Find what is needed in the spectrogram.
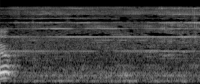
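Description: RIDGID table saw running with a steady high whine while a thin wooden strip is pushed along the fence into the spinning blade.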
